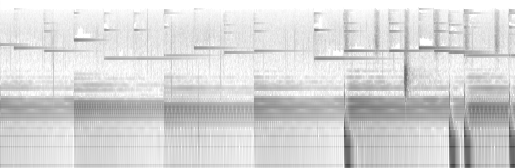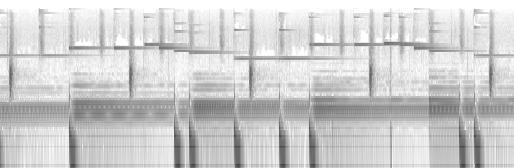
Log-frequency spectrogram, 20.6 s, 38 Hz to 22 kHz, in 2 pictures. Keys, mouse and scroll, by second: 4.9-7.1 drag, 12.8-17.2 drag, 17.6 space, 18.1-19.9 drag, 19.9 F2, 20.2-20.5 drag.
